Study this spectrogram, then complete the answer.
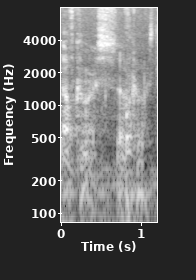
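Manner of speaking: whispered, conspiratorial of course; mock whisper. Host whispering back at a guest who can't speak about it. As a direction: hush it like a shared secret.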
